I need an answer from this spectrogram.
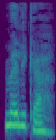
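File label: female name "malikah", Arabic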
